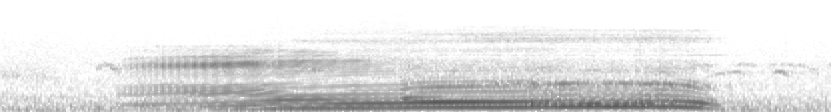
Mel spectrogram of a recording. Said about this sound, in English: Yep. Cow. Huh? Cow. Cow. Cow. Cow.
